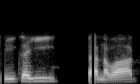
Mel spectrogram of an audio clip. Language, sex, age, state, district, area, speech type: Punjabi, male, 60+, Punjab, Mohali, urban, conversation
